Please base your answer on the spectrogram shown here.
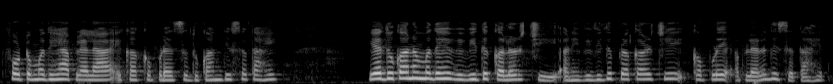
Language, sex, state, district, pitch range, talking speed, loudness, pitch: Marathi, female, Maharashtra, Dhule, 205-240 Hz, 150 wpm, -27 LUFS, 225 Hz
